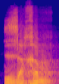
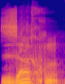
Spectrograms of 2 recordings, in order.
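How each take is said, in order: First: زخم with an extra vowel before the m, "za-kham"; mispronounced زخم. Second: زخم as one syllable, "zakhm"; correct زخم. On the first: Teacher showing viewers a common mistake, زخم said as "zakham". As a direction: say زخم as two syllables, za-KHAM. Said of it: "یہ غلط تلفظ ہے". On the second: Teacher modelling for viewers, زخم said as "zakhm". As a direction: run kh straight into m in زخم. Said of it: "درست تلفظ ہے". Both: Shown as a demonstration.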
